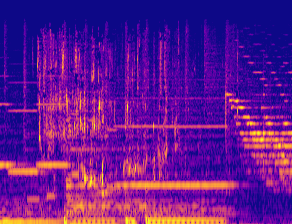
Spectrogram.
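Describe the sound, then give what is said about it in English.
Red or white wine is poured steadily from a freshly opened bottle into a glass for several seconds, a gurgling trickle whose pitch rises as the glass fills, ending with a brighter ringing tone near the finish. “Pour a glass for each other or just for yourself.”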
